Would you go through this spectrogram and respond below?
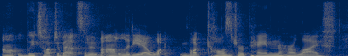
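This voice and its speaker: A woman's voice: medium pitch, a little fast, fairly bright tone. Eager woman co-host asking questions. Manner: eager questions, frequent murmured agreement. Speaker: podcast co-host. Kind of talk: casual chat.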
